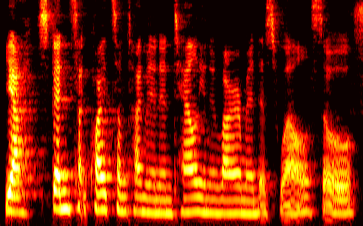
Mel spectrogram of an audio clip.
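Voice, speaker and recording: A woman in her forties from Germany, a business executive answering interview questions in a measured, thoughtful way, speaking through earphones on a video call. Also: mid-range voice, fairly even intonation, creaky, a little mellow. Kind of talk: conversational interview. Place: home room with slanted ceiling window, indoors. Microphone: wired earphone mic on a video call.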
